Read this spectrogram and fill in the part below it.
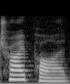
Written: tripod

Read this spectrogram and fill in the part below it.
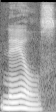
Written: nails

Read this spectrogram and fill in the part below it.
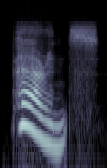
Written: parents

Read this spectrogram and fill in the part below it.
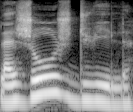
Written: dipstick

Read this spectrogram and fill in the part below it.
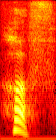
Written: hoof

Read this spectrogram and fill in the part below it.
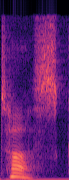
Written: tusk

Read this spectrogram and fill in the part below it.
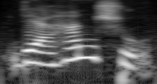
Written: glove

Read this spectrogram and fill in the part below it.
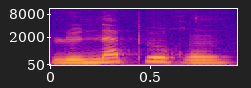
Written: placemat

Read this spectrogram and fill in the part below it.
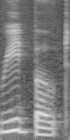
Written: reed boat

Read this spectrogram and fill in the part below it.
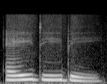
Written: ADB

